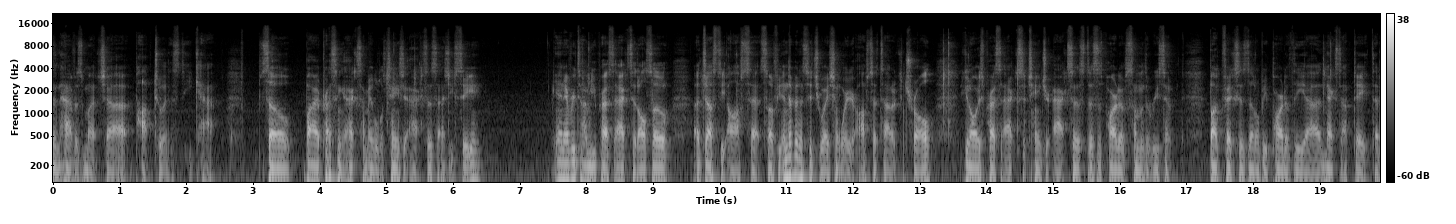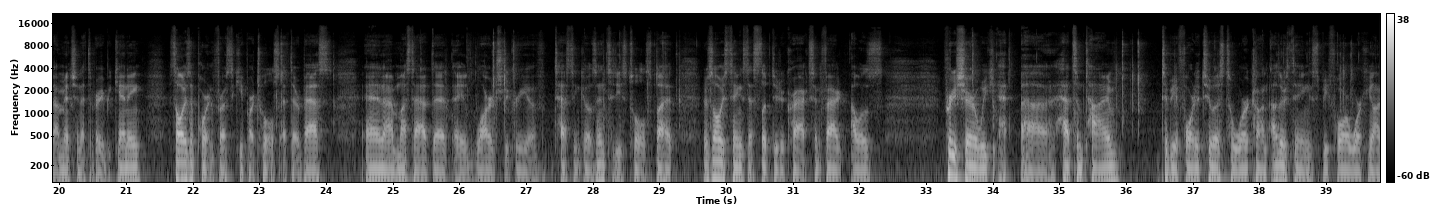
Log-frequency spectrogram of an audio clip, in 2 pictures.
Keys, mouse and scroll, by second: 5.1 x, 6.0 x, 8.0 x, 13.4 x, 14.5 x, 19.1 a, 25.3 click, 25.9 shift+middle click, 26.4 g, 26.7 y, 27.2 g, 28.0 click, 28.3 shift+middle click, 28.5-29.0 shift+scroll down 3, 29.0 alt+w, 30.3 ctrl+shift+click, 34.1 shift+middle click, 34.3-34.7 shift+scroll down 2, 34.7 middle click, 35.3-35.7 scroll up 5, 35.9 g, 36.1 y, 37.3 ctrl+click, 37.6-38.0 scroll down 2, 38.1 shift+click, 38.6 scroll down 1, 39.1 middle click, 39.3 alt+a, 39.5 middle click.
